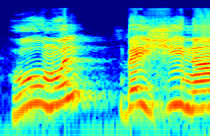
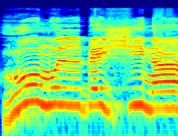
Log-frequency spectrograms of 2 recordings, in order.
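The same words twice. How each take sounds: First: ہم البینہ breathed out with no voice, slowly; whispered repeat. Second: Said in the usual way. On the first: Shown as a demonstration. Teacher repeating ہم البینہ in a whisper.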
